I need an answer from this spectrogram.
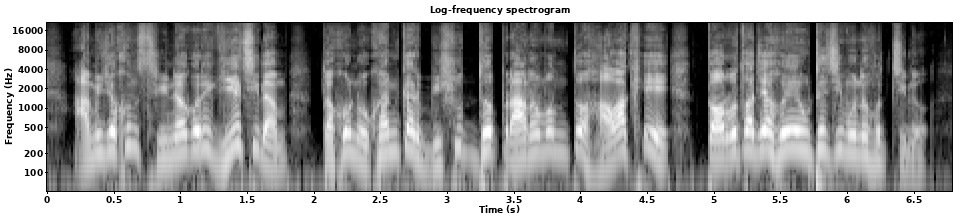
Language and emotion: Bengali, happy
